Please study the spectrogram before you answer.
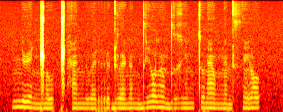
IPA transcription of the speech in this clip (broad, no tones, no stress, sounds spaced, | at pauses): n y e̯ ŋ͡ǁ u ǁʰ æ̃ n β ø r ɯ ɖ ɯ e̯ ɳ ɯ n d̪ i o̯ l ũ d̪ ɯ ɣ ĩ n t u ɾ æ̃ o̯ ŋ æ̃ ɖ θ ĩ o̯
